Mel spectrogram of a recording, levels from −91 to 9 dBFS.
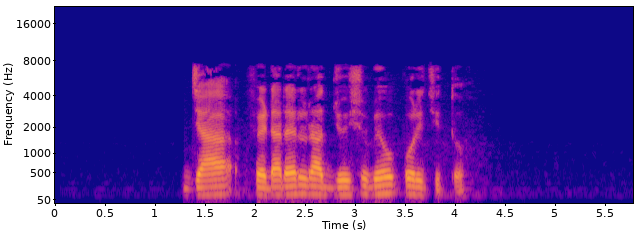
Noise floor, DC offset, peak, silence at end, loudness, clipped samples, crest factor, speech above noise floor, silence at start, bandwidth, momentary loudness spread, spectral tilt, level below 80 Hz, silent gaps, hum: -80 dBFS; under 0.1%; -2 dBFS; 1.7 s; -17 LUFS; under 0.1%; 18 dB; 62 dB; 1.3 s; 7.8 kHz; 14 LU; -4.5 dB/octave; -62 dBFS; none; none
